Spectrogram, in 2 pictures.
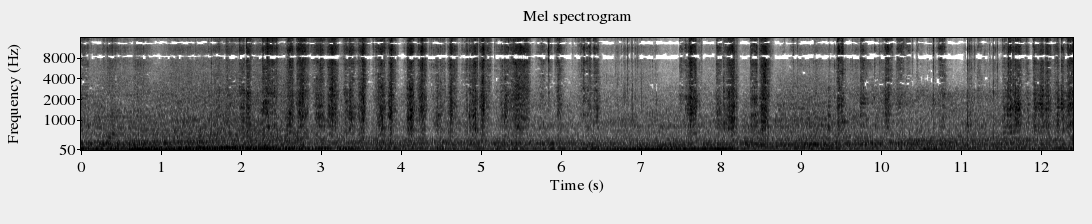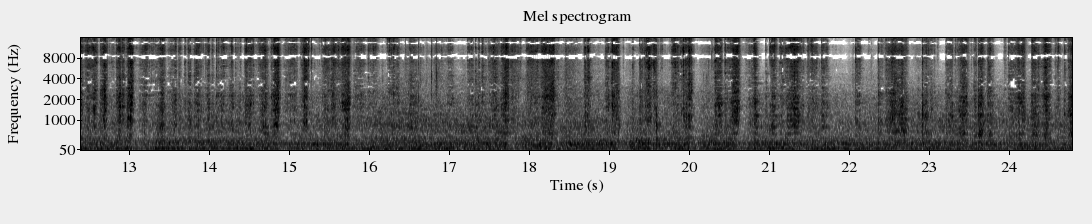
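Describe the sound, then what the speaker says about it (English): An old, not-sharp handsaw scrapes ivy off a brick wall in steady, rapid rasping strokes, close and continuous throughout, with some low rumble underneath. "just an old handsaw, doesn't have to be sharp"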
